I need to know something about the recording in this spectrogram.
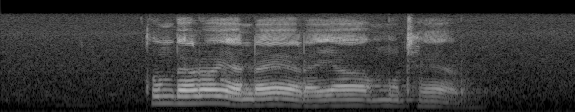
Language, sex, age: Venda, male, 34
